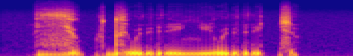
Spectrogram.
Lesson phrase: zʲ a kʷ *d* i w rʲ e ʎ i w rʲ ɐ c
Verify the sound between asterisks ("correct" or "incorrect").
correct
